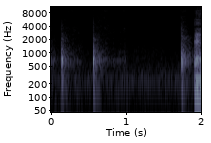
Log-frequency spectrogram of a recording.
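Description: Chalk writing on a blackboard: a few sharp taps of the chalk against the board, with faint scratching between strokes. A man's voice starts near the end.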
